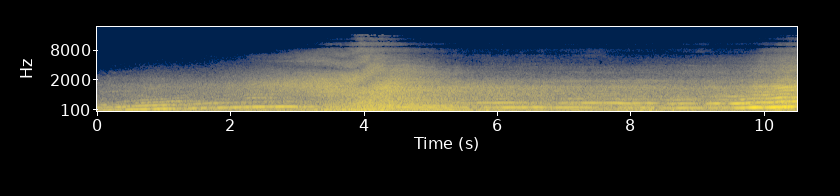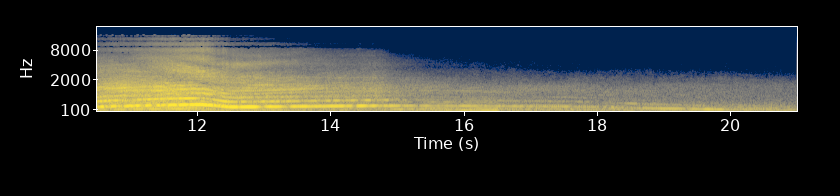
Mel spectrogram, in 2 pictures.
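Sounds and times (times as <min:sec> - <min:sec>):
car exhaust passing by: 0:00.3 - 0:17.0.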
